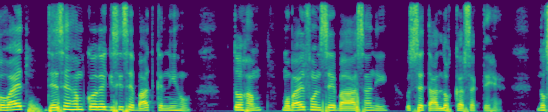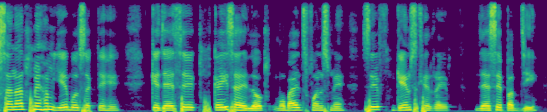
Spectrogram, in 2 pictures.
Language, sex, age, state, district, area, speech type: Urdu, male, 18-30, Telangana, Hyderabad, urban, spontaneous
